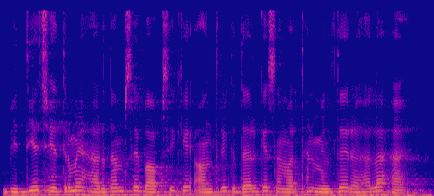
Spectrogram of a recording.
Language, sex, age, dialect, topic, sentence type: Magahi, male, 25-30, Southern, banking, statement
